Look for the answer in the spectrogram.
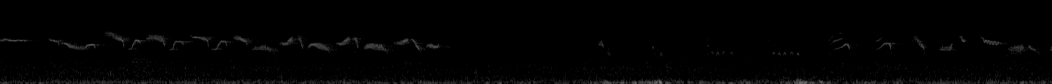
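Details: Unseen small wild bird singing on 5 March 2022, early spring around Keichitsu, in a gentle breeze: rapid series of clear, rising-falling chirped notes in a four-second run, a pause with scattered faint notes, then another similar run.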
